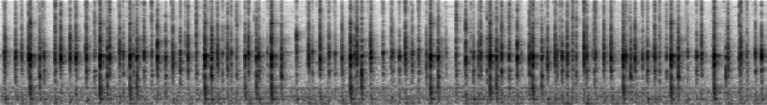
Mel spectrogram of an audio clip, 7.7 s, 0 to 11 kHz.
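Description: A KBD67 Lite 65% mechanical keyboard with a transparent polycarbonate case, C³ x TKC Kiwi switches and white and gray Oblotzky SA Oblivion V2 keycaps rests on a desk mat while both hands type continuously with their fingertips. The result is a rapid, steady stream of short, crisp clacks with a bright, clicky tone near 1.9 kHz and almost no low end.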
